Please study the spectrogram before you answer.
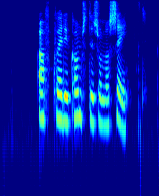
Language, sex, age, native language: Icelandic, female, 8, Icelandic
